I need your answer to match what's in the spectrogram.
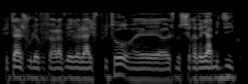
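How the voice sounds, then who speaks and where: This streamer's voice is low-leaning and mellow, his tone level and his pace fast as he chats informally with viewers. He speaks in brief, cut-off, foul-mouthed bits of slang, recorded with a dull, roomy quality and faint game music in the background.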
